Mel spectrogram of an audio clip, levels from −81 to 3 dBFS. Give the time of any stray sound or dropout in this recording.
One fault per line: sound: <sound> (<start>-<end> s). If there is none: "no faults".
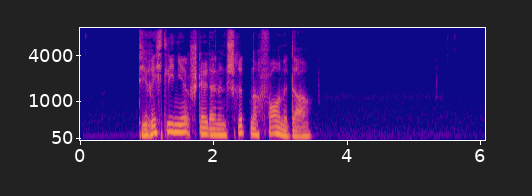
no faults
